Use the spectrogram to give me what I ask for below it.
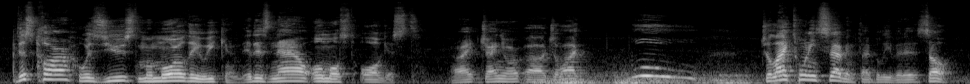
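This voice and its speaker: A man with a fairly high pitch talks at a moderate pace with very wide pitch swings, over noticeable background noise and audible room echo. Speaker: RC car hobbyist YouTuber. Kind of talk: casual tutorial. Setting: in a garage.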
